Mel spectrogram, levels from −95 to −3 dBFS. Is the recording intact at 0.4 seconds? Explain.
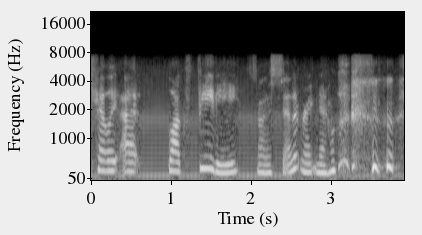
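No. At 0.4 s the speech carries two faults, both present from start to finish.

A mains buzz runs underneath at roughly 20 dB below the speech. It is built on 60 Hz, and its sharp switching spikes arrive twice per mains cycle, so the harmonic series climbs well into the kilohertz range. The result is a steady, raspy buzz rather than a smooth hum, and it does not drop out in pauses.

The speech also shows AMR wideband (HD Voice) codec damage. Nothing reaches above 7.2 kHz, and the top band sounds like shaped noise rather than real detail. The coder models the vocal tract and drives it with pulses, and at a low rate that model cannot track the speech closely. Here the roughness and grainy, raspy texture are plainly audible, which points to one of the lowest modes, around 8.85 kbit/s.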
